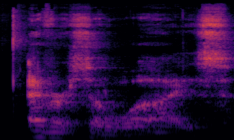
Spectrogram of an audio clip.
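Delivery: possibly mocking tone. Thanking the Master for his teachings, in character: sarcastic-sounding praise. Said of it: "can't tell whether he's mocking you or not".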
